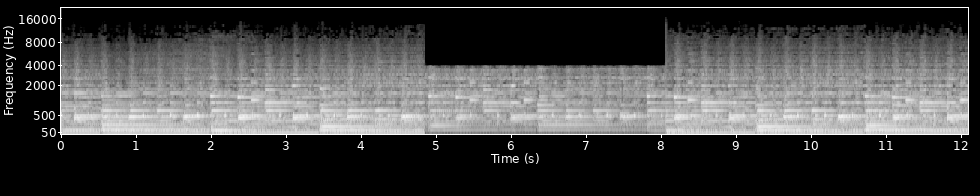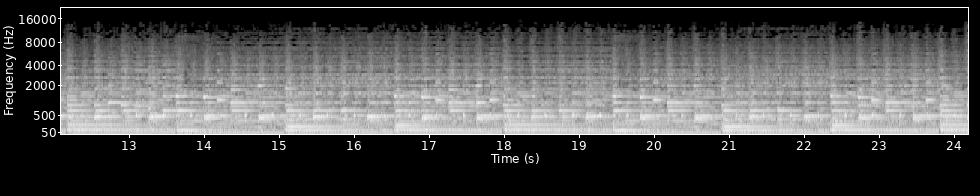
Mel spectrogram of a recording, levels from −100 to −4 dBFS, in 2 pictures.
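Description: From 4.84 to 8.06 s the sound turns dull, with nothing above 3.8 kHz. It drops by about 5 dB and gains new background noise roughly 45 dB down. The input likely switched to a poorer device. No gap marks either change.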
